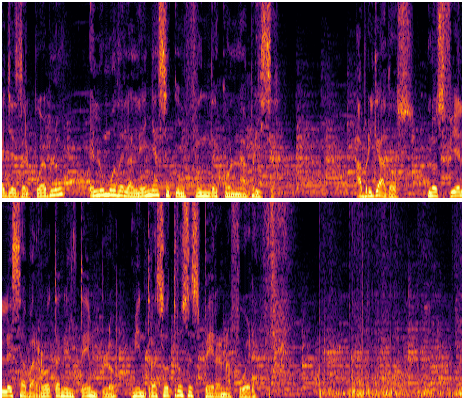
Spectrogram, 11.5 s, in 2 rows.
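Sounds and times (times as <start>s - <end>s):
speech: 0.0s - 3.6s, 4.4s - 9.9s
fireworks and rockets exploding at a Three Kings village festival in Cajititlán: 9.0s - 11.5s.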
